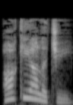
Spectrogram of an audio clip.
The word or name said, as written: archeology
